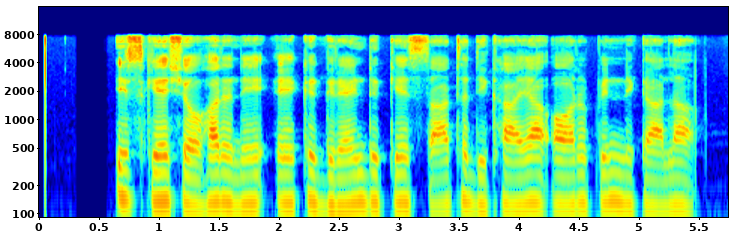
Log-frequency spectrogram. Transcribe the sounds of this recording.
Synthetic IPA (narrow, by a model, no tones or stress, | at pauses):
ɪskeʃɔːɦəɾneʔeːkɡɾɛ̃ːɳɖkesaːt̪ʰd̪ɪkʰaːjaʔɔːɾpɪnːɪkaːlaː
